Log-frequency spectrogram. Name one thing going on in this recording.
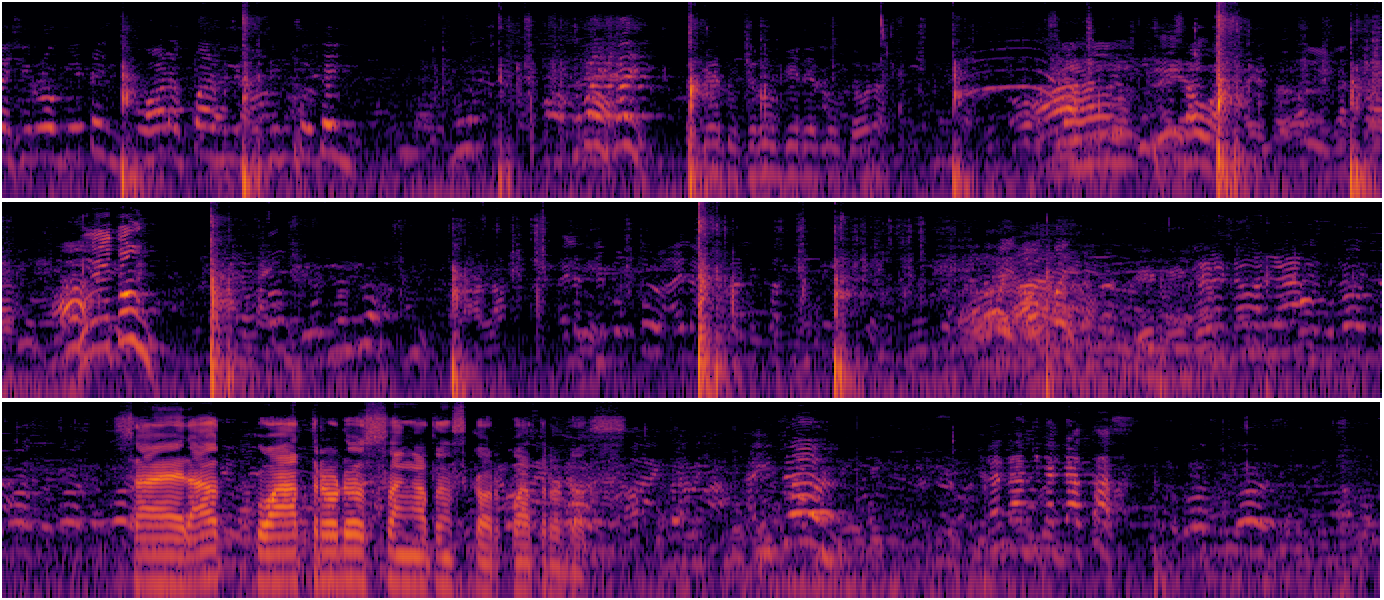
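Young men shout and call out outdoors during a game.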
